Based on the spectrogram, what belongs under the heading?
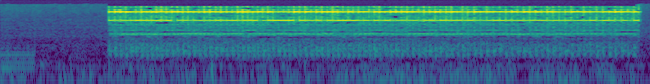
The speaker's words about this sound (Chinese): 闹钟响了，但是大老鼠和小老鼠谁也没有听见，因为他俩都睡得太香了。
